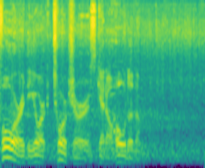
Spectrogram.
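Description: A man speaks in a deep, calm voice.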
